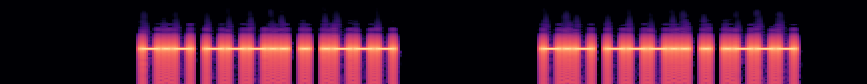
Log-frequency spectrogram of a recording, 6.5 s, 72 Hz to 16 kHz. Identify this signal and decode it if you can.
Morse code, heard as a keyed tone, about 30 wpm, 700 Hz. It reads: K8EJ K8EJ
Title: Call Signs Repeated 2x - 30wpm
